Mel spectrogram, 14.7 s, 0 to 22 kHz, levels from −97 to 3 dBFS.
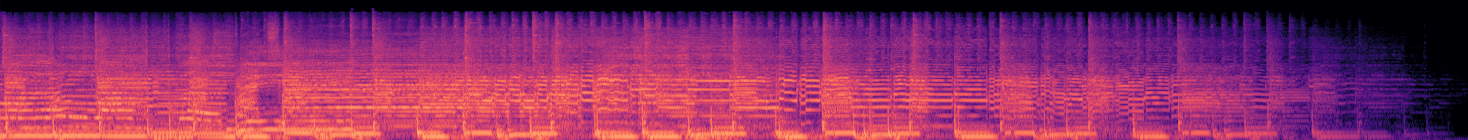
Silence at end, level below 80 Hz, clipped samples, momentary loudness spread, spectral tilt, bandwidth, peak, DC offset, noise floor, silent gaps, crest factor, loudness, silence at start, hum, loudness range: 1.4 s; -30 dBFS; under 0.1%; 11 LU; -4.5 dB/octave; 16 kHz; -4 dBFS; under 0.1%; -71 dBFS; none; 14 dB; -19 LUFS; 0 s; none; 11 LU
